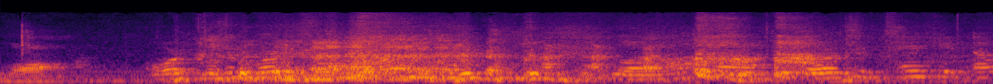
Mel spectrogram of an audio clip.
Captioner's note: laughter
